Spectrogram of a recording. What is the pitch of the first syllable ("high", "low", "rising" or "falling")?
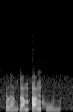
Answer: low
